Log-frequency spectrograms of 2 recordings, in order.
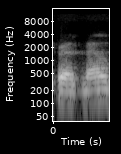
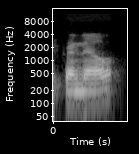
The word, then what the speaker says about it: Fresnel: down to the presidential some people call it fresnel but really should be friendel pronounce diffraction formula and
